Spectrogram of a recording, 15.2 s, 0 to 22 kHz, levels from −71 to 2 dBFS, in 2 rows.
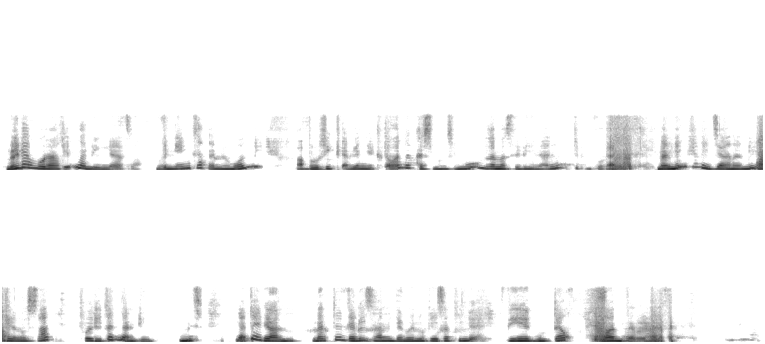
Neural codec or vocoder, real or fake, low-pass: codec, 16 kHz in and 24 kHz out, 0.6 kbps, FireRedTTS-2 codec; fake; 7.2 kHz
